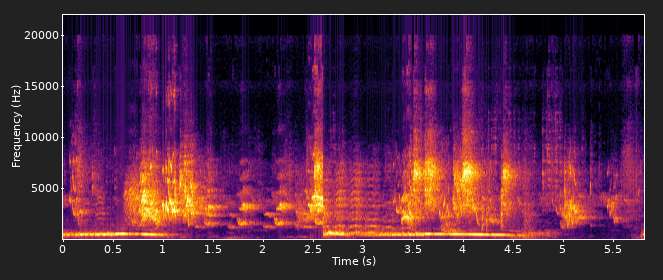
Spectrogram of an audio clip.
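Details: Recorded October 30, 2024, a white male and yellow-green female budgerigar chatter in high scratchy warbles over long, low, smooth sustained tones lasting over a second each.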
